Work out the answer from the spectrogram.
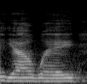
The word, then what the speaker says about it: Yahweh: Okay, some people say Yahweh, Yahweh. You know, I've heard various pronunciations, but it's YHWH, okay?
